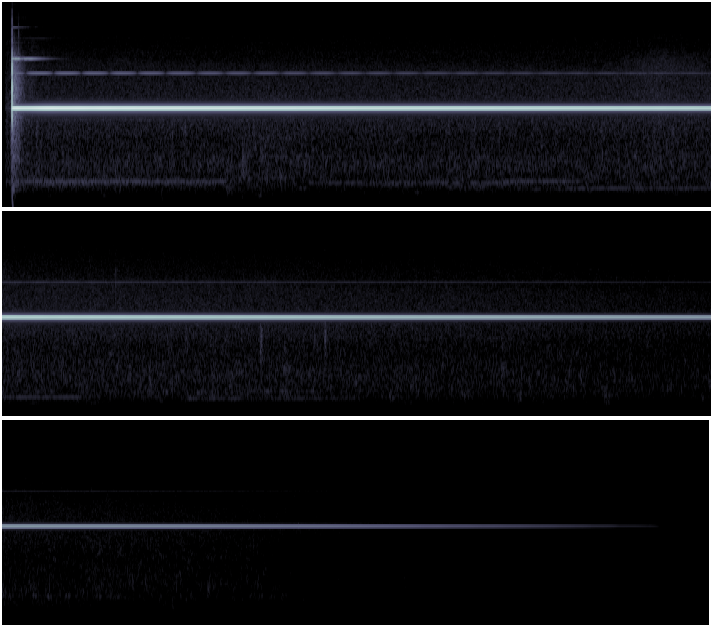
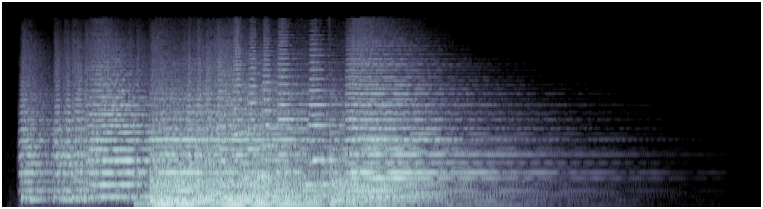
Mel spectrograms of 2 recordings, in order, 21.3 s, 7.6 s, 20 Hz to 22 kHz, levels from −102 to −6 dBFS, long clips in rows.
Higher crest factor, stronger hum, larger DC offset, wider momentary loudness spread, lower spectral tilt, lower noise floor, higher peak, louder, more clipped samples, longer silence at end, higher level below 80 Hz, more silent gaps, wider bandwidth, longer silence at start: first, 24 dB vs 16 dB; neither; neither; first, 22 LU vs 16 LU; second, 7.5 dB/octave vs -6 dB/octave; about the same, under -90 dBFS vs under -90 dBFS; first, -2 dBFS vs -8 dBFS; first, -20 LUFS vs -23 LUFS; neither; first, 6.3 s vs 2.45 s; second, under -90 dBFS vs -44 dBFS; neither; second, 8.2 kHz vs 14.5 kHz; about the same, 0.1 s vs 0.15 s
